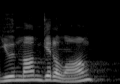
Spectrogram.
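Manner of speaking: dry, matter-of-fact, deadpan delivery. A parent quotes the child's reply to a point about opposites, retelling a deadpan reply. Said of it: "deadpan response says".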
